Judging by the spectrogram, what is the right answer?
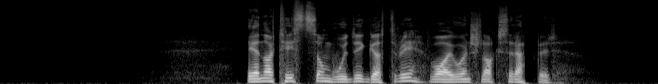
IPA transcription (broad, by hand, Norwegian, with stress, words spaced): ˈʔeːn ɑˈʈɪst ˈsɔm ˈwʊdɪ ˈɡœtɹɪ ˈʋɑːɹ ˈjuː ˈeːn ˈʃlɑks ˈɾæpəɾ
